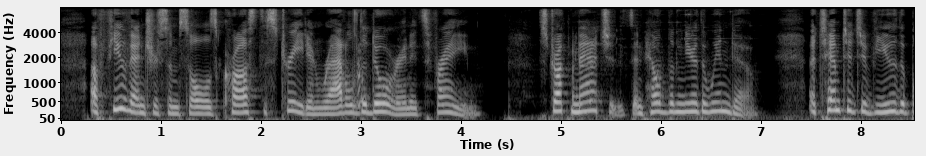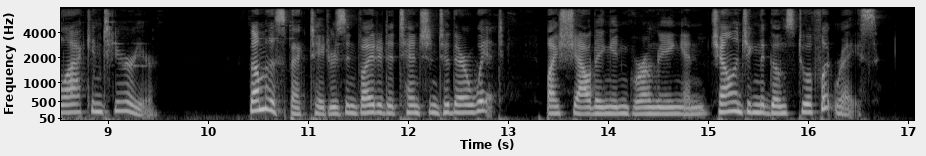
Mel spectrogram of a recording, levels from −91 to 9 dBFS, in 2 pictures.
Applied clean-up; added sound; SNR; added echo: neural mask model DeepFilterNet 3.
